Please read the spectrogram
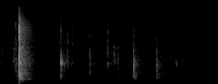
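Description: Tarot cards being drawn from a deck and handled: one sharp snap near the start, then a few light clicks and rustles.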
